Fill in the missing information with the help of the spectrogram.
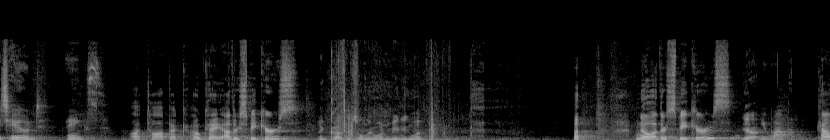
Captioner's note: laughter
